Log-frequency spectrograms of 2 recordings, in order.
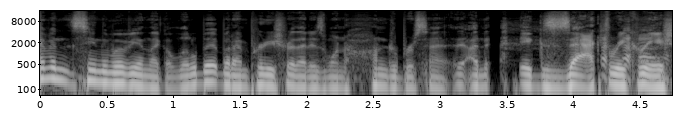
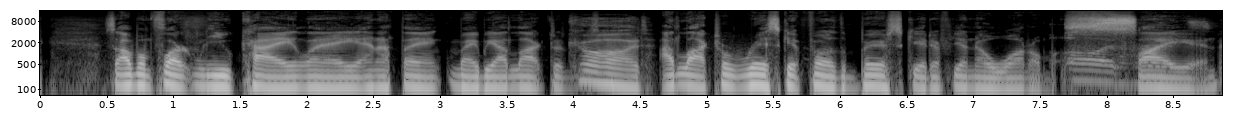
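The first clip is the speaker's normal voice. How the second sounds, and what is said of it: Imitates a film character's voice. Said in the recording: “This is my Simon impression ... I think it's pretty good ... like kind of on point”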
